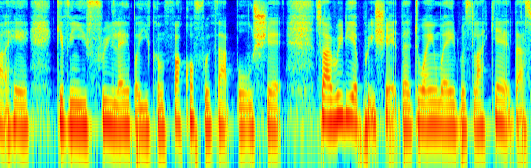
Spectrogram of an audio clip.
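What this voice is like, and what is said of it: Usual voice. Nothing is said of it.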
